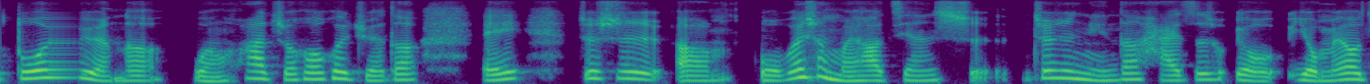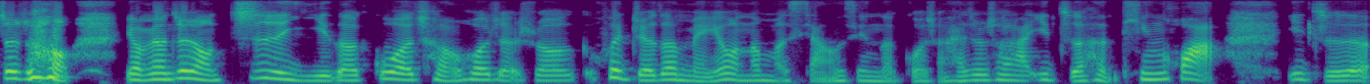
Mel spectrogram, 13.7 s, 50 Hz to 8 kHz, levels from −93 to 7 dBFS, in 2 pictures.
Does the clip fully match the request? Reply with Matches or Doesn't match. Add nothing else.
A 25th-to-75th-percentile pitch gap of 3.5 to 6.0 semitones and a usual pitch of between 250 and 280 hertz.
Doesn't match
